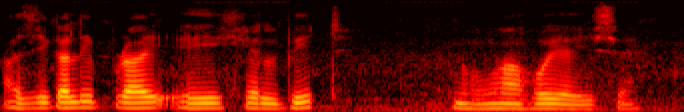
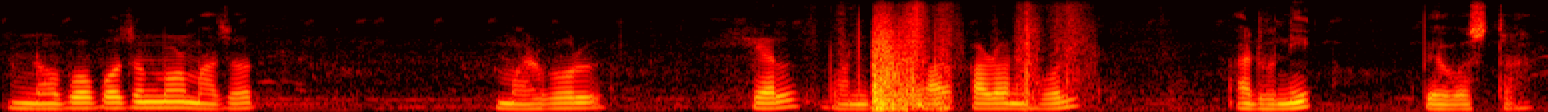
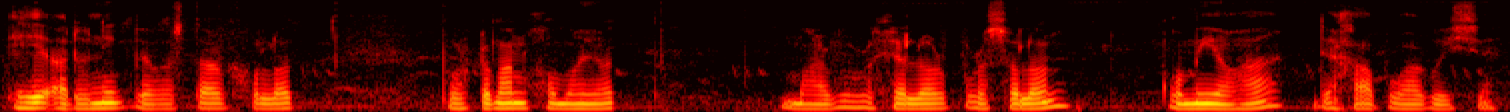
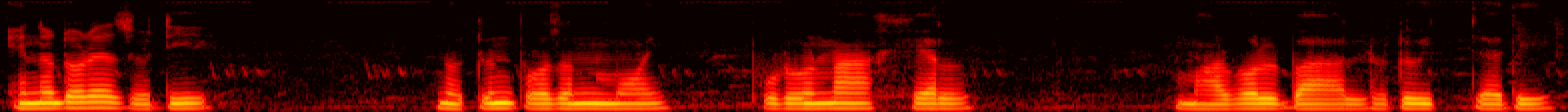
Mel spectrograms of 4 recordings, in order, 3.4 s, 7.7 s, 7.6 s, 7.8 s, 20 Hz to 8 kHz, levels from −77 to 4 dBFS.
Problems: none marked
